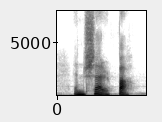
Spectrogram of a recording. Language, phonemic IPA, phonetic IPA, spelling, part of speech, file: Swedish, /²ɧærpa/, [²ɧærːpa], skärpa, noun / verb, Sv-skärpa.ogg
- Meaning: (noun) 1. sharpness; the cutting ability of an edge 2. sharpness, distinctness in an image; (verb) 1. sharpen; to make sharp 2. tighten; to make stricter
